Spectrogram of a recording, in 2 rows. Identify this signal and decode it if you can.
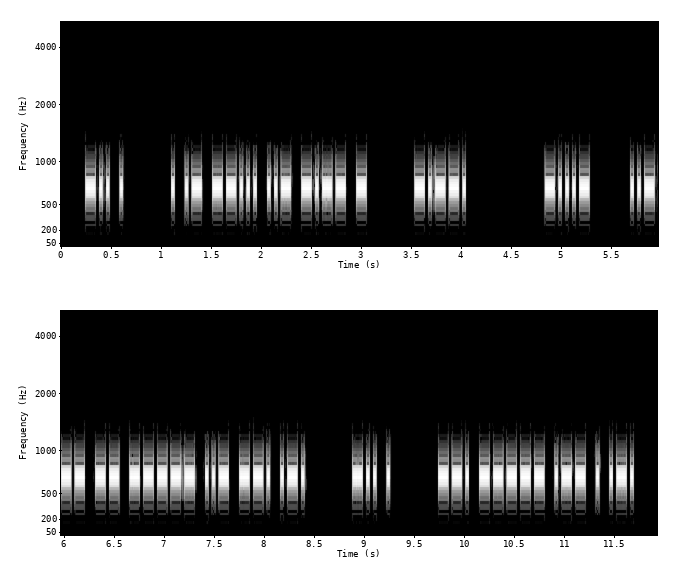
Morse code, heard as a keyed tone, about 34 wpm, 700 Hz. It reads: DE EA7UYT <KN> <BT> 2M0UGR DE G0WER
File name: UK MASTER QSOs TRAINING / 35WPM / UK MASTER QSOs 0042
